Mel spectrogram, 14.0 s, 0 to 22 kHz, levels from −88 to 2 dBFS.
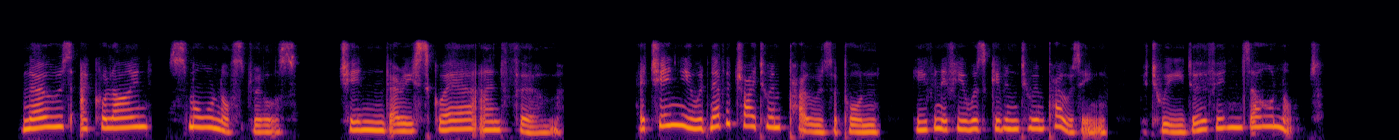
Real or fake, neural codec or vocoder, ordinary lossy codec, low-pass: real; none; Opus, 16 kbps; 7.2 kHz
